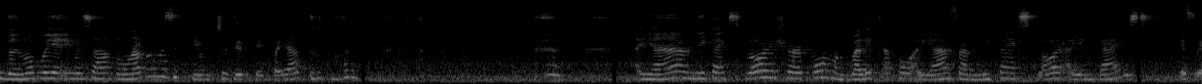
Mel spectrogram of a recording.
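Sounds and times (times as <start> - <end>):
woman's soft breath or laugh: 5.3 - 6.2.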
